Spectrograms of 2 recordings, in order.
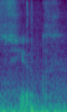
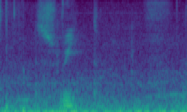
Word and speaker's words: suite: remaining items, then run scheduled test, run scheduled suit. suite, run scheduled suite, test suite.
